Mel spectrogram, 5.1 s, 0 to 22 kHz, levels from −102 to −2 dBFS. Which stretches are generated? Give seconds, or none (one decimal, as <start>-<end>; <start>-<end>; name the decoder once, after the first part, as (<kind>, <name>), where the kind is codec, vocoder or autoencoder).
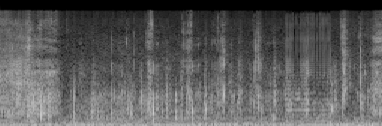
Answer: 3.8-4.4 (vocoder, BigVGAN v2)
